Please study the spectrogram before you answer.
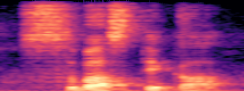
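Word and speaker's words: स्वस्तिक: 산스크리트어로는 뭐라고 읽는가 하면 바로 스바스티카 혹은 슈리비치라고 읽습니다.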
